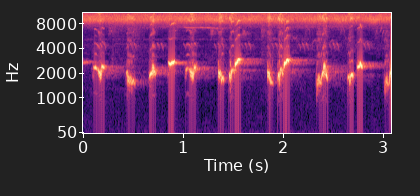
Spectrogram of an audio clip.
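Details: National champion sooty-headed bulbul singing its long, sharp ropel: quick chirpy two-part notes, rising then dropping, repeated about three per second over a steady high hiss.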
